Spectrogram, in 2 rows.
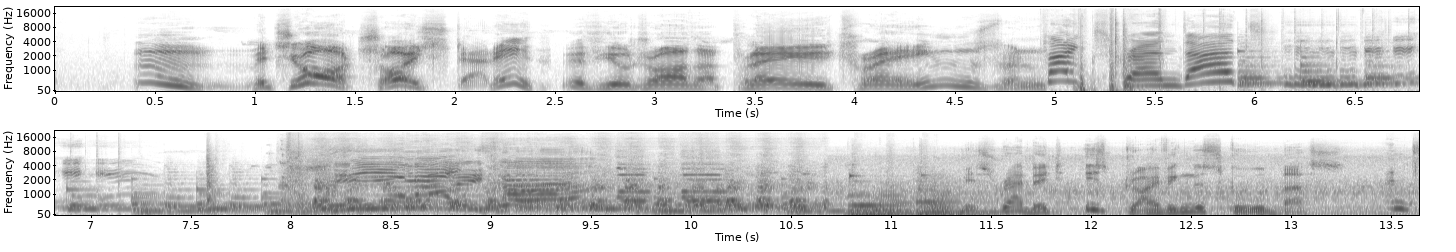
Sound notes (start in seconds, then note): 5.9 laughs; 9.4 toots whistle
